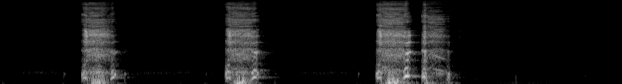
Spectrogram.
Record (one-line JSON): {"three_cough_length": "6.2 s", "three_cough_amplitude": 21200, "three_cough_signal_mean_std_ratio": 0.34, "survey_phase": "alpha (2021-03-01 to 2021-08-12)", "age": "65+", "gender": "Female", "wearing_mask": "No", "symptom_cough_any": true, "symptom_new_continuous_cough": true, "symptom_fatigue": true, "symptom_headache": true, "symptom_change_to_sense_of_smell_or_taste": true, "symptom_loss_of_taste": true, "smoker_status": "Never smoked", "respiratory_condition_asthma": false, "respiratory_condition_other": false, "recruitment_source": "Test and Trace", "submission_delay": "2 days", "covid_test_result": "Positive", "covid_test_method": "RT-qPCR"}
